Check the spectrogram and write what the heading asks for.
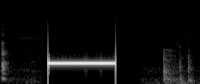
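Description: A single electronic beep at one steady high pitch, about two-thirds of a second long, starting half a second in and cutting off sharply: an edited-in bleep of the censor kind.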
